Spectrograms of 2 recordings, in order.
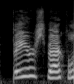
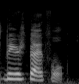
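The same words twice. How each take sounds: First: High, loud telling-off; mock scolding. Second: Said in the usual way. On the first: Streamer scolding viewers for lusting, loud mock outrage. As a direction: scold them louder and higher, playfully.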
